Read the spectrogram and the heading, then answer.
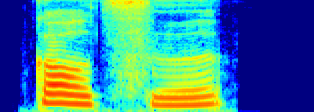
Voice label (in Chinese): "告辞", Chinese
